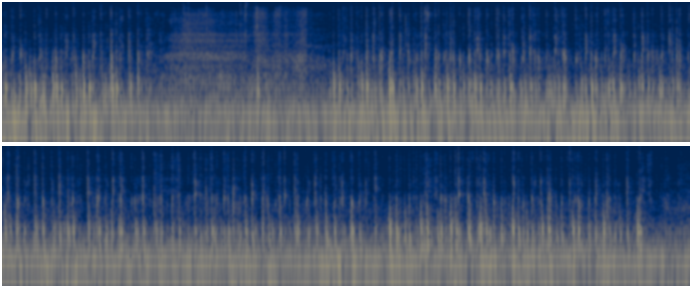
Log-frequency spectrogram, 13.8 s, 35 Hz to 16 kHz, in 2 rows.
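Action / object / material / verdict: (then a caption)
tap / sneaker with suede upper and rubber heel / suede, rubber / none. Fingertips and short nails tap and scratch a hollow, empty black and yellow Air Jordan 4 style sneaker held in the hands, mostly on its rubber/plastic heel and its suede-like upper and mesh side panels. A steady stream of quick, dull, muffled taps with short scratchy rubs plays over a low background hum, with a brief softer, brighter scratching passage near the two-second mark.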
